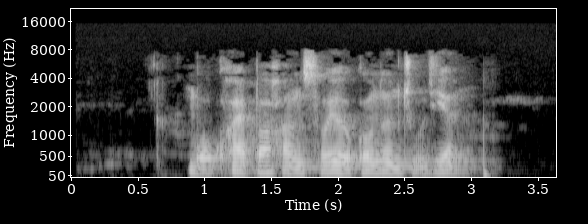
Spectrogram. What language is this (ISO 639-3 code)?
zho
